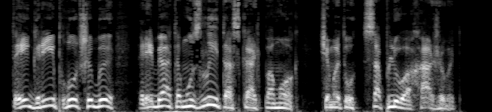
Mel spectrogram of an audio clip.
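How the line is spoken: Barked, rough raider. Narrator (Russian): кто-то из налетчиков рявкнул

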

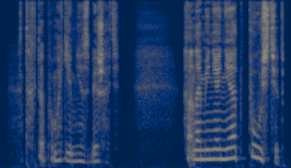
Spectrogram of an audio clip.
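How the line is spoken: Whimpering plea. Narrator (Russian): проскулила Яна

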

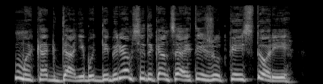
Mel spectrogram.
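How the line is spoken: Exclaimed. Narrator (Russian): воскликнула Стелла

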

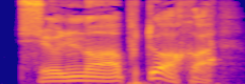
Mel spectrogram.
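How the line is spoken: Male grumble. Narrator (Russian): проворчал он

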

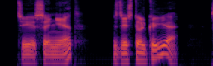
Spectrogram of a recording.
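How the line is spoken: Calm, unirritated. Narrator (Russian): спокойно, без тени раздражения ответил Лион

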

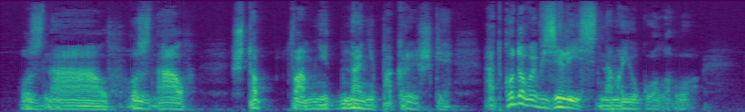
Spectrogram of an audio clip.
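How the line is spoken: Grumbling. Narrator (Russian): ворчал дядя Кузя

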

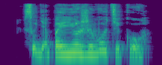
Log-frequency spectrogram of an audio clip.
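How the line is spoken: Dejected voice. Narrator (Russian): упавшим голосом говорит Женька

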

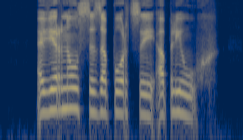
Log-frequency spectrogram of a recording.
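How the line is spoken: Sudden angry growl. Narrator (Russian): рыкнул Велитар, вмиг разозлившись

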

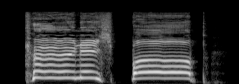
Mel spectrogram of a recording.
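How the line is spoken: Crowd shouting. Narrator (German): rief die Menge

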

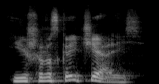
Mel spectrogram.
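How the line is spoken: Displeased grumble. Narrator (Russian): недовольно пробурчал Федор

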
